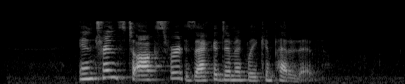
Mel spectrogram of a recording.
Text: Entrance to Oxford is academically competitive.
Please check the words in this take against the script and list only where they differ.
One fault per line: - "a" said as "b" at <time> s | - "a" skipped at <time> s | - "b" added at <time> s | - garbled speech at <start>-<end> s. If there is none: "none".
none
